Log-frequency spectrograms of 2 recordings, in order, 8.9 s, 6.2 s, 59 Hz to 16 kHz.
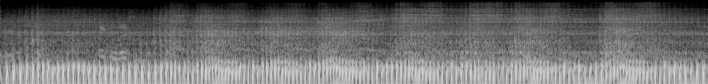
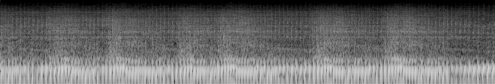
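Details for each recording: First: Honda ATC 200S single-cylinder at idle with throttle blips: a light ticking rattle that swells with revs, seeming to come from the clutch-cover side; timing chain adjusted, top end and piston fine; owner suspects the CDI. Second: Honda ATC 200S three-wheeler single-cylinder, after swapping a part to cure a top-end tapping noise (timing chain already adjusted): even beat swelling with throttle, only light valve tick left, tapping gone. Normal running.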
